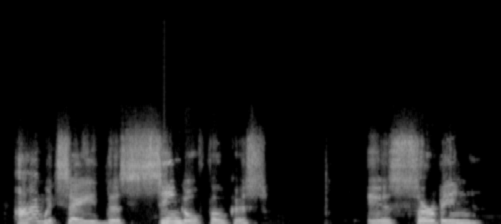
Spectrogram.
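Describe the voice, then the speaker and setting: A woman with a Southern US accent, in a dry, close sound with no echo. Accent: Southern drawl. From rural Texas. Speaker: church women's league leader. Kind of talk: interview.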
